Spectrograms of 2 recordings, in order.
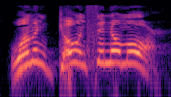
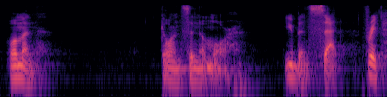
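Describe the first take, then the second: First: Loud, high, stern condemnation; harsh loud rebuke. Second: Much softer, lower, kind release; tender and gentle. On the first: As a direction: bark it as a harsh judgment. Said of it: "how did he say that". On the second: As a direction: say it gently, setting her free. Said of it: "How do you say it". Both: Shown as a demonstration.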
